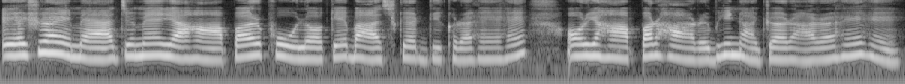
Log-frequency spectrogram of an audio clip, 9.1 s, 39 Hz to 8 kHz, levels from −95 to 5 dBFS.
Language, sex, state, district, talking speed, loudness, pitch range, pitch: Hindi, female, Rajasthan, Jaipur, 130 wpm, -16 LUFS, 190-240 Hz, 210 Hz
